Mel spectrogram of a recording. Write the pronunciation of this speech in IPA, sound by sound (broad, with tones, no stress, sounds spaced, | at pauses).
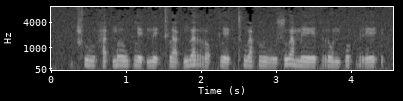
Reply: t͡ɕʰ uː˨˩ h a˨˩ t̚ m ɤː˧ w p l e˨˩ ʔ m e˨˩ ʔ kʰ l a˨˩ k̚ ŋ ɯ˦˥ a̯ r ɔ˨˩ ʔ k l e˨˩ ʔ tʰ u˧ a̯ p l uː˨˩ s u˥˩ a̯ m eː˧ p r o˧ n p o˦˥ k̚ r e˦˥ ʔ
